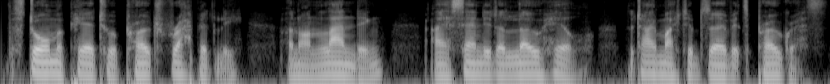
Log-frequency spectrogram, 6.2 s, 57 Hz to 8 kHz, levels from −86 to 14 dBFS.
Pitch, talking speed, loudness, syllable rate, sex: 90 Hz, 195 wpm, -20 LUFS, 5.9 syllables/s, male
